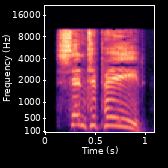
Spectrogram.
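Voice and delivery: high, loud call by name; urgent yell. Acted. James summons the centipede, yelling. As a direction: yell to get someone's attention. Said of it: "yelled James".

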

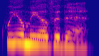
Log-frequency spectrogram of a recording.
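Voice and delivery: put-on high, loud imperious boy; ringing boyish command. A narrator's reading. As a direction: order it like a young prince. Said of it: "he commanded".

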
